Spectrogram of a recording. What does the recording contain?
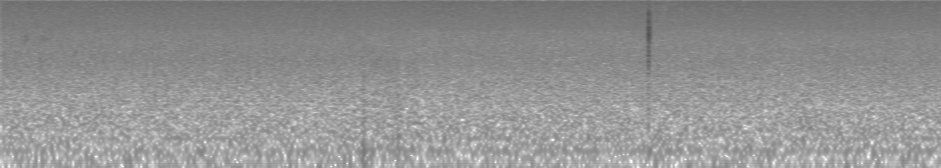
Tape hiss from a cassette tape.
Digitized using an optimus tape deck hooked up to a computer.
tape-hiss, cassette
